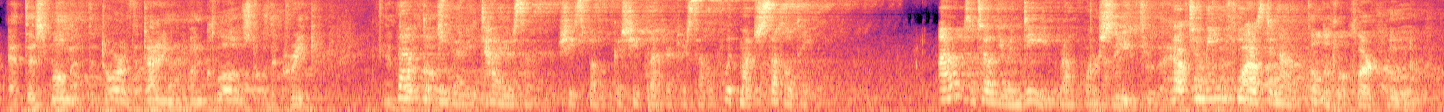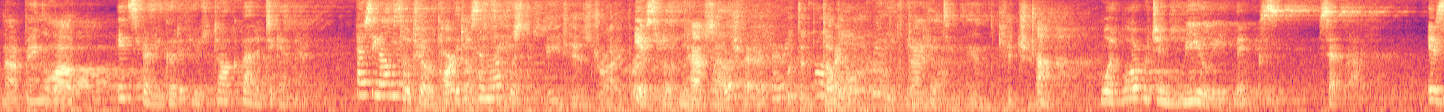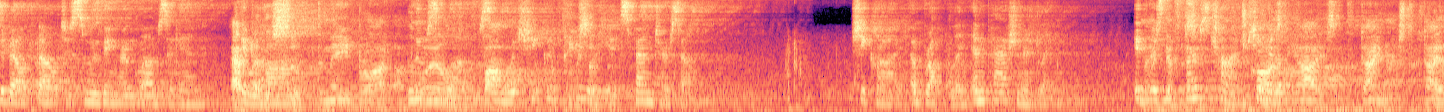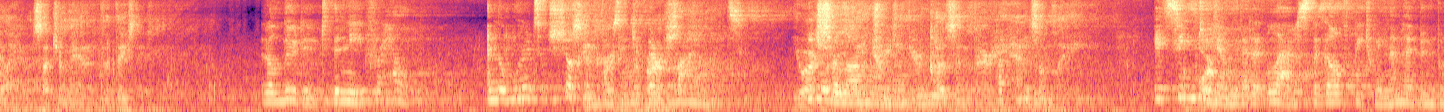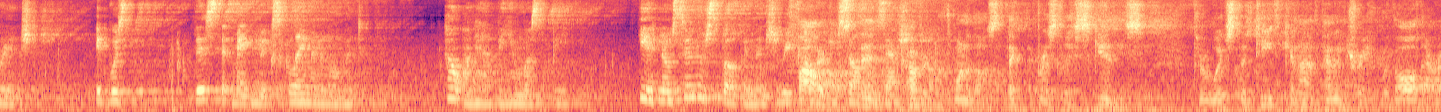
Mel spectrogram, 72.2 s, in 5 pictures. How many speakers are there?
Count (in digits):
2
